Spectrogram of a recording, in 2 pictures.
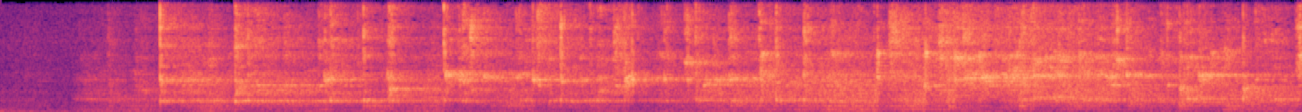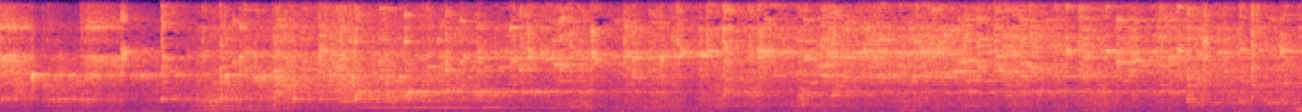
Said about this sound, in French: des petites capsules de bière en métal, etc., qu'on a balayées dans l'escalier pour donner l'impression d'objets qui dégringolent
